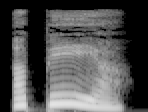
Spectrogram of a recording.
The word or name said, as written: ಅಪೇಯ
